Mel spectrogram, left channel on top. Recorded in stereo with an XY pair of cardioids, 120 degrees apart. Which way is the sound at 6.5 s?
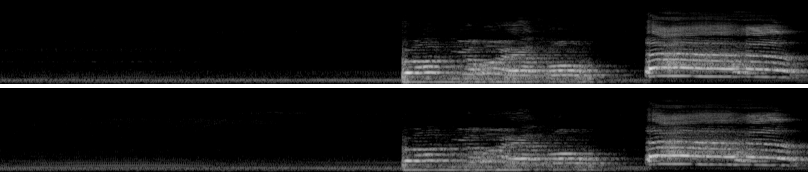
60° left.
